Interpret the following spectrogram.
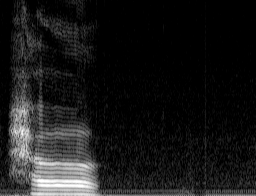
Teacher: اس کو ہم سانس کے ساتھ پڑھیں گے۔ اور یہ حلق کے نیچے والے حصے سے ادا ہوتا ہے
